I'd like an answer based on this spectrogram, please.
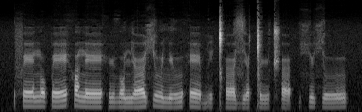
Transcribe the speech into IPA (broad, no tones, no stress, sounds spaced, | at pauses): f eː n o p eː h ʌ n eː h y ð o nʲ œː ç ɯː lʲ ɯː h eː b i ǀʰ œː zʲ œ ǀ y t͡ʃʼ œ | ç y ç ɯː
